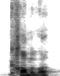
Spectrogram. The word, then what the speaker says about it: Kamala: anyway um but if camela is winning C camela I can't pronounce her name Kamala if Kamala is winning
